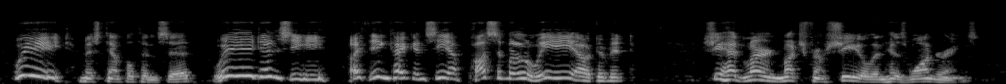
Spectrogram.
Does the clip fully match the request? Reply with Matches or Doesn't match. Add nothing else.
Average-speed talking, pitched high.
Matches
